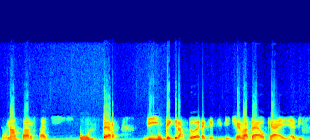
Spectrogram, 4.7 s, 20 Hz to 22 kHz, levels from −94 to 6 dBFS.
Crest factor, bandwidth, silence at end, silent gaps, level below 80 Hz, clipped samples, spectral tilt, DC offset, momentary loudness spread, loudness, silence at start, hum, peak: 14 dB; 10.5 kHz; 0.05 s; none; -40 dBFS; under 0.1%; -6 dB/octave; under 0.1%; 9 LU; -15 LUFS; 0.05 s; none; -2 dBFS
